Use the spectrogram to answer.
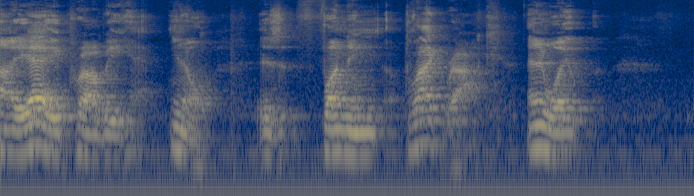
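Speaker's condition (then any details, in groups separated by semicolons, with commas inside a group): Cerebral palsy; speech may sound drunk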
